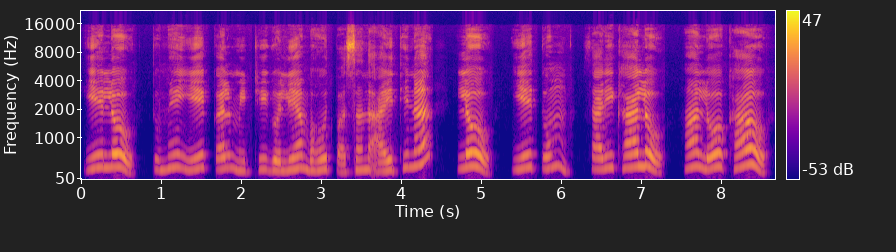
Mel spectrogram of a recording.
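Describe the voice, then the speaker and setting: A woman's voice: high voice, takes it slowly, dark tone. A woman voicing a simple, fretful village husband who fusses over his wife and repeats himself when alarmed. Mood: coaxing.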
